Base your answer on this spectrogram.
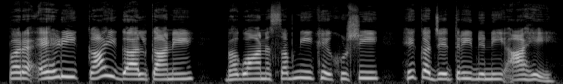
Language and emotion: Sindhi, neutral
